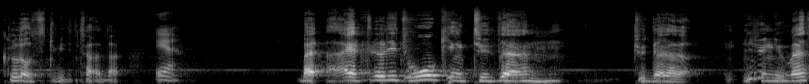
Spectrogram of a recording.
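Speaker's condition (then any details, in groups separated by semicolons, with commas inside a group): Paraplegia with essential tremor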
